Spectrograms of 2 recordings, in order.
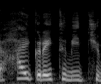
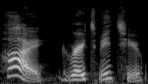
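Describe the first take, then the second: First: It sounds stiff and recited, without real feeling. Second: It sounds bright and lively, like a real greeting. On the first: It sounds like reciting a textbook phrase. The speaker calls it wrong. "영어 말하듯이 ... 막 이러지 마시고" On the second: It sounds like really meeting someone. The speaker calls it right. "진짜 사람 만났듯이 얘기해볼게요"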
